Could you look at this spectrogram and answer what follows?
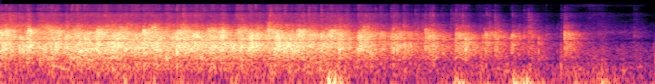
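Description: Audience applauding, the clapping thinning and fading out over the last few seconds.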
